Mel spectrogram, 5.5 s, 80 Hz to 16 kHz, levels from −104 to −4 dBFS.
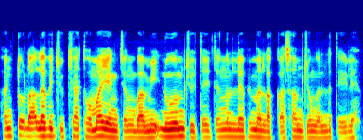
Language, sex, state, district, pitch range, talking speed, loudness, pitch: Wancho, male, Arunachal Pradesh, Longding, 130-150 Hz, 210 wpm, -18 LUFS, 140 Hz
